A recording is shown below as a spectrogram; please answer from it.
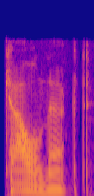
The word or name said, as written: cowl-necked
